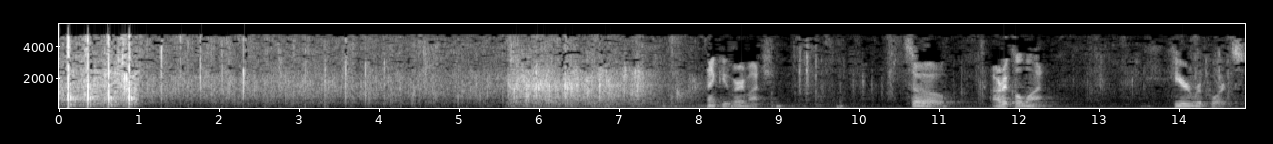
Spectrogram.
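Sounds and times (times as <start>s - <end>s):
audience applause: 0.0s - 8.5s
speech: 8.1s - 9.3s, 10.6s - 12.4s, 13.9s - 14.8s.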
